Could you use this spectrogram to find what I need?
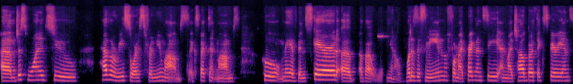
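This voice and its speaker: A woman talks at a fairly slow pace in a dark, mellow tone and fairly low pitch. Her pitch varies in an ordinary way over a quiet background. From Jamaica. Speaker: nurse and maternal health advocate. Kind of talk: interview answer. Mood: warm, engaged. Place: home room. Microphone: earbuds.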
